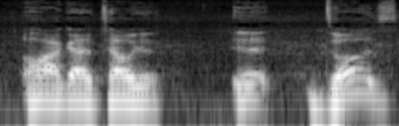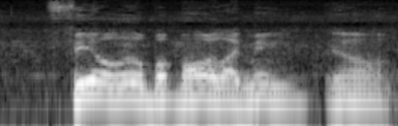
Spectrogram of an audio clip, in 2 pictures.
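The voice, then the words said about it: Put-on Texas accent, confident. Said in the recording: “the Texas accent ... it's got this nice, confident ring to it”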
